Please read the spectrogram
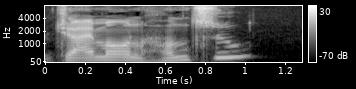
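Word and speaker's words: Djimon Hounsou: And then I also wrote down, and I'm going to butcher this name because I screwed it up in the Sins video, Jaimon Hunsu. – Oh, nice. Yeah. – Sounds good to me.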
